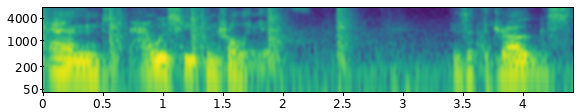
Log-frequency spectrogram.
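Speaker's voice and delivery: usual speaking voice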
